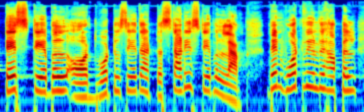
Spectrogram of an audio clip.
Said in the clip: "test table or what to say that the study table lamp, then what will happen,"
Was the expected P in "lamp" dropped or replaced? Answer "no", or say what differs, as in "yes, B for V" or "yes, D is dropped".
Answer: no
